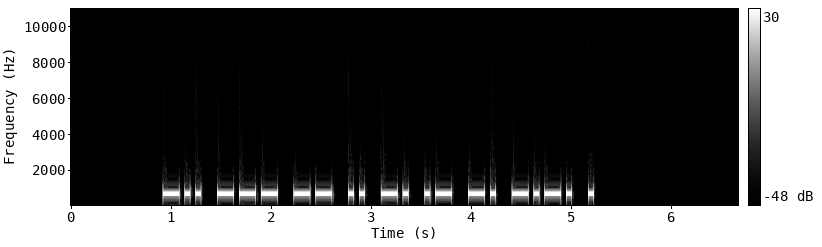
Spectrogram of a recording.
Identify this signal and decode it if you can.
Morse code, heard as a keyed tone, about 22 wpm, 700 Hz. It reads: DOMINANCE
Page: Morse Code Ninja practice 22wpm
